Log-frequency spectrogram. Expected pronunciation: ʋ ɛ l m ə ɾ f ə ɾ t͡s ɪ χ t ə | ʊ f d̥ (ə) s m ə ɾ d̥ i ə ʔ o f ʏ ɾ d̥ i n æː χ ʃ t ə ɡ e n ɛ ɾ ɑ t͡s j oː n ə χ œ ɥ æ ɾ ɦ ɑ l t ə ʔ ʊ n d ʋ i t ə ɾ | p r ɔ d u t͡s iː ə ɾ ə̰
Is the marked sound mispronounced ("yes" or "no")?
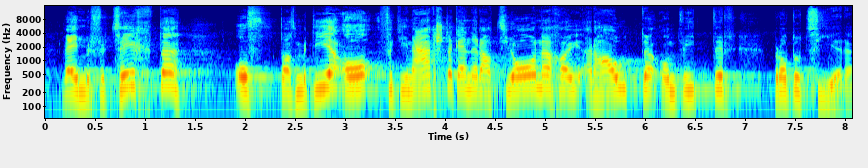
yes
